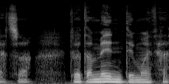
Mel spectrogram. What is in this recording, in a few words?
"mynd", Welsh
